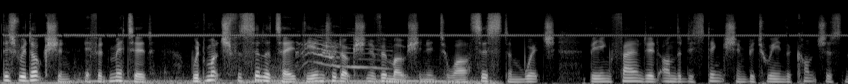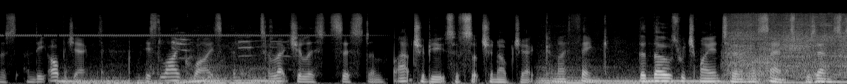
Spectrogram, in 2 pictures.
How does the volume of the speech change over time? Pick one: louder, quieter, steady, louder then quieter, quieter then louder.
quieter then louder.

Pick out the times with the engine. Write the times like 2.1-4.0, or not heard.
0.0-5.0, 9.0-11.3, 13.8-16.9.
